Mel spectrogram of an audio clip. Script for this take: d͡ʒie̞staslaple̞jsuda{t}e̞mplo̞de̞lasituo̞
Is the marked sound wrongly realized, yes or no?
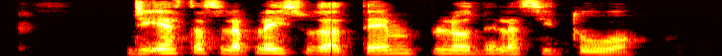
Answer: no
